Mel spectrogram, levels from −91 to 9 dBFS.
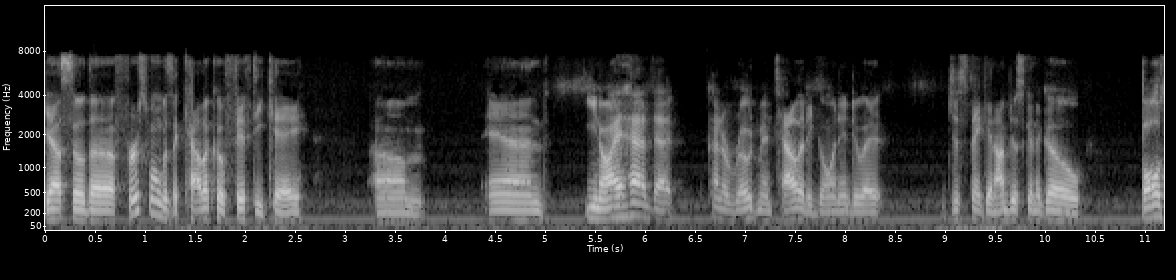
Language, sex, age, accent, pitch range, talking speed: English, male, 30-49, American, 105-125 Hz, 160 wpm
